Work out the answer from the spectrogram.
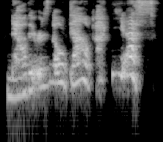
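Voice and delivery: high, rising joyful cry; exulting. A narrator's reading. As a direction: burst out in triumph. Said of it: "he exulted".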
